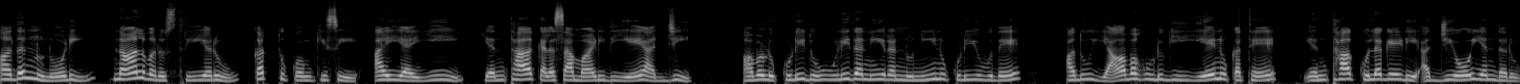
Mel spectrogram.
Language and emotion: Kannada, neutral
